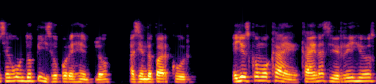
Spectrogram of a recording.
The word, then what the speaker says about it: parkour: de seguir también explica algunos de ustedes hace parkour así se pronuncia bien así eso es que saltan así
